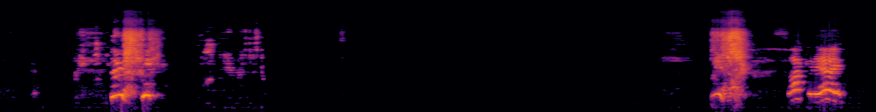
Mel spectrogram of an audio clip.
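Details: Sneezing fit in a woman, her fourth sneeze in a row: two sharp bursts with a brief gasp between and a short quieter burst after the first, in a quiet room.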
